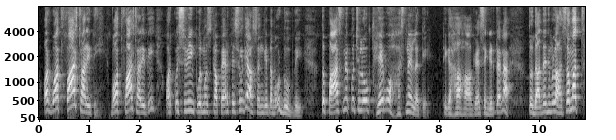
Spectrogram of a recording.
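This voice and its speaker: A man teaching chemistry in a lively classroom lecture, telling a memory story and drilling numbers aloud with coaxing repetition. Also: high-pitched.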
